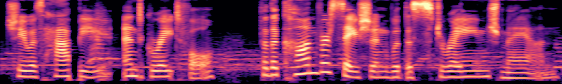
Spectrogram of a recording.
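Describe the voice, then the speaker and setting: A woman reading a scripted short story as narrator, deliberate and expressive. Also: on the low side, vocal fry. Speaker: story reader. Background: music.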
